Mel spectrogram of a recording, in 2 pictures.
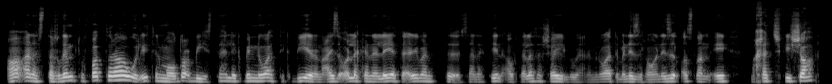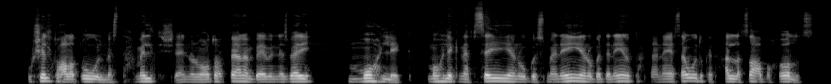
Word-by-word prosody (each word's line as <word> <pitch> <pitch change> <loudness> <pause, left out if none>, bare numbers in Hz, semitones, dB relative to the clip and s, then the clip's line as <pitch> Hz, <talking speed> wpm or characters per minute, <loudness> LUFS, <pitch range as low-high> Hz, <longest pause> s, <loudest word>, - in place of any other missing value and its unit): آه، 170 +3 +2
أنا 165 - +3
استخدمته 150 +5 0
فترة 190 +5 +5
ولقيت 170 -4 +4
الموضوع 135 -4 +1
بيستهلك 145 +2 -3
مِنّي 150 -1 +1
وقت 155 -2 0
كبير 145 0 +3
أنا 115 - -8
عايز 135 +2 0
أقول 150 - +1
لك 150 - -1
أنا 135 -1 -1
ليّا 140 +4 +5
تقريبًا 145 -1 -1
ت - - -7
سنتين 125 +5 -6
أو 120 - -9
3 140 +4 -5
شايلُه، 135 -5 -1
يعني 110 0 -21
من 110 +2 -16
وقت 130 +1 -4
ما - - -6
نزِل 120 -4 -3
هو 115 - -6
نزِل 130 +4 0
أصلًا 135 -3 -7
إيه 135 +1 +1 0.2
ما - - -9
خدتش 150 -1 -1
فيه 150 - -2
شهر 170 +4 +3 0.4
وشِلتُه 150 -6 +1
على 120 0 +3
طول 130 -4 +2
ما 110 - -6
استحملتش، 135 +5 -4
لأنّه 115 +2 -8
الموضوع 115 +1 -1
فعلًا 140 -2 +3
بقى 120 - +3
بالنسبة 125 +2 +1
لي 135 0 +4 0.4
مُهلك 125 -5 +2
مُهلك 135 0 +1
نفسيًا 140 +3 +3
وجسمانيًا 130 +3 0
وبدنيًا 130 +3 -1
وتحت 135 -2 -9
عينيّا 125 +2 -6
سوِّد 150 +3 0
وكانت 115 -4 -12
حالة 130 -1 -1
صعبة 145 -4 -3
خالص. 110 -6 -2
135 Hz, 210 wpm, -23 LUFS, 125-145 Hz, 0.4 s, فترة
